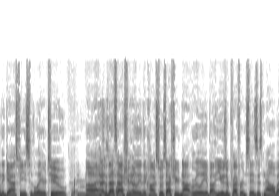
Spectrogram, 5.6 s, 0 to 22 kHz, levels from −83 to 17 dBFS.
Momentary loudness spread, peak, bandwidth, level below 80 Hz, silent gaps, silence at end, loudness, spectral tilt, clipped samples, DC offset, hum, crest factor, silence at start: 4 LU; -4 dBFS; 15.5 kHz; -54 dBFS; none; 0 s; -18 LUFS; -5 dB/octave; under 0.1%; 0.2%; none; 14 dB; 0 s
